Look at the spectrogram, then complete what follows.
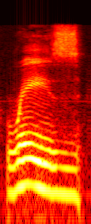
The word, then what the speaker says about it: raised: a bit unusual because even though it is spelled with an S it's pronounced with a voiced Z raised so we say I raised with a voiced Z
